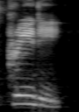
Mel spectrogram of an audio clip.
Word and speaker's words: pretty: You need to pronounce it as in Indonesian is like a D, okay.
